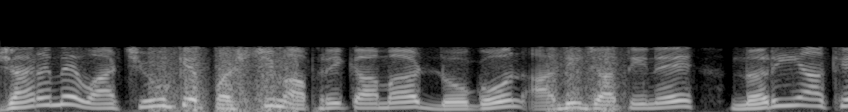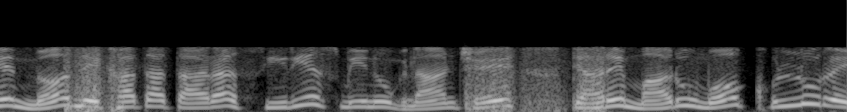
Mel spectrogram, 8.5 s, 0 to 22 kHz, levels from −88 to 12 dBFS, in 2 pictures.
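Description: Throughout the speech, everything above 4 kHz is missing, s sounds come out scratchy, loud bright passages distort, and a granular hiss sits underneath. That is the Bluetooth CVSD headset codec, which fits a 64 kbps stream: a one-bit up-or-down code whose adaptive step cannot keep pace with fast, loud high-frequency movement.

Just after "જ્યારે મેં", from 0.75 to 1.50 s, a rushing, crackly noise rises over the speech. It returns from 2.73 to 3.16 s, from 4.56 to 4.86 s, and from 6.56 to 7.28 s. These are bit errors on a Bluetooth voice link, at a rate of a few percent. Each flipped bit carries the same small weight and its effect fades quickly, so the errors produce a rough wash rather than sharp clicks.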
